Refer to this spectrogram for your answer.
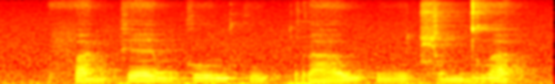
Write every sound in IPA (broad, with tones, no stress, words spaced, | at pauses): fa˨˩ŋkɛː˧m ko˧n ku˨˩ʔ praː˨˩w ʔuː˧t͡ɕo˦˥ndu˥˩a̯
